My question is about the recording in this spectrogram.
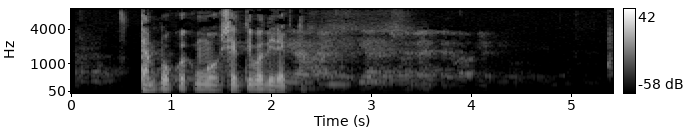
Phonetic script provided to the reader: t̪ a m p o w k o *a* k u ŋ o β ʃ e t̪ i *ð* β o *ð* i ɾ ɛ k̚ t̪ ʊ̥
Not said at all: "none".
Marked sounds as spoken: ɛ, none, ð

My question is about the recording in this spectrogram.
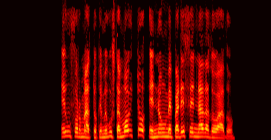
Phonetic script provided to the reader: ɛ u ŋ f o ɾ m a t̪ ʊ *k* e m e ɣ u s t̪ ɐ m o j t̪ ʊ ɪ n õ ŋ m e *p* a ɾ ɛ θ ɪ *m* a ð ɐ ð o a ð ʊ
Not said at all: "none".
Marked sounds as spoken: k, p, n

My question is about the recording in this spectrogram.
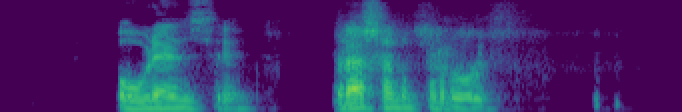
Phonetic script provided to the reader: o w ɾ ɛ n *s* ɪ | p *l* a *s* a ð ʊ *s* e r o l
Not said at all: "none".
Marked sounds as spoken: s, ɾ, s, f

